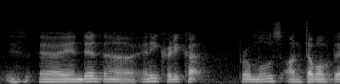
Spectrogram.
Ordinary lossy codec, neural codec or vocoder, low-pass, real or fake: none; codec, 16 kHz, 0.5 kbps, X-Codec, WavLM features, trained on Multilingual LibriSpeech; none; fake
